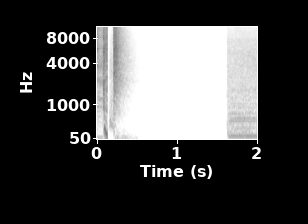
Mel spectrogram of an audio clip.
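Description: A voice clip ends with a couple of sharp clicks, then about a second of dead silence at an edit. Outdoor ambience with a low steady hum and wind noise on the microphone starts near the end.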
